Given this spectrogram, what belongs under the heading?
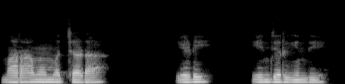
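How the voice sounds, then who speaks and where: A man's voice: on the low side, completely flat delivery, slow, dry recording. A man reading a story voices a grief-stricken older mother who wails and laments, recorded on a tinny, dry line. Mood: anxious. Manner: wailing, lamenting.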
